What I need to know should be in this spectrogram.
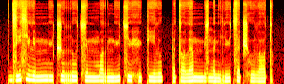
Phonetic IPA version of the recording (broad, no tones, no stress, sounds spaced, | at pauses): d͡z i sʲ u lʲ ɐ mː y t͡ʃ u r u t͡s ʏ mː ɔ r ŋ y t͡s y h y k i l u pː ɐ t ɔ l ɐ mː y z ŋ ɐ nʲ r y t͡s ɐ t͡ʃʰ u l ɔ t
